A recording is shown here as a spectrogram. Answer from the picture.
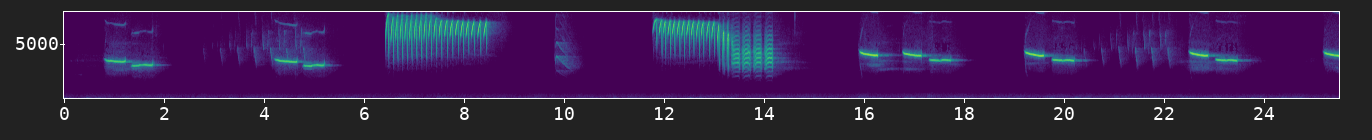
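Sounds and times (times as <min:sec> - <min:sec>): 
black-capped chickadee whistling two-note song: 0:00.8 - 0:02.0, 0:04.1 - 0:05.4, 0:06.4 - 0:08.6, 0:11.8 - 0:14.3, 0:16.0 - 0:18.0, 0:19.2 - 0:20.5, 0:22.5 - 0:23.7, 0:25.2 - 0:25.5.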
